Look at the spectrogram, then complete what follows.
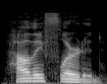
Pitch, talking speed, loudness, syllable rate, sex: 125 Hz, 170 wpm, -15 LUFS, 5.3 syllables/s, male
